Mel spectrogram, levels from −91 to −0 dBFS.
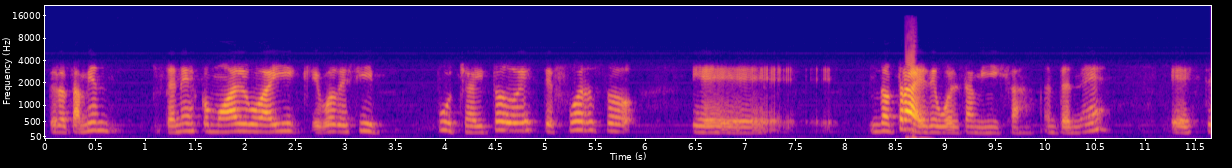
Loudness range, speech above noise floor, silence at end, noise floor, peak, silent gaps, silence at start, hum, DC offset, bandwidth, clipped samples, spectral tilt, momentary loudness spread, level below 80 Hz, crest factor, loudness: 7 LU; 39 dB; 0.2 s; -61 dBFS; -2 dBFS; none; 0.05 s; none; under 0.1%; 15 kHz; under 0.1%; -3 dB/octave; 16 LU; -68 dBFS; 22 dB; -22 LUFS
